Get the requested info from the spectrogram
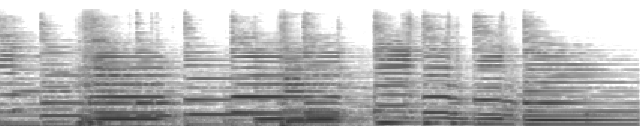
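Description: Background music: an acoustic guitar playing a slow melody of held notes.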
